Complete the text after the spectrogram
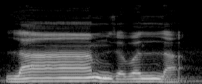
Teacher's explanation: লামটা পাতলা হবে তবে জিহ্বার আগার কিনারা উপরের দাঁতের সঙ্গে লাগবে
